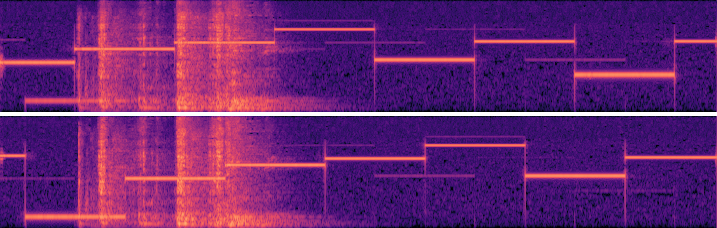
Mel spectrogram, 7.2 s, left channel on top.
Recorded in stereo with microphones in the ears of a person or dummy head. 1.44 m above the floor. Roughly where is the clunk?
Left.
